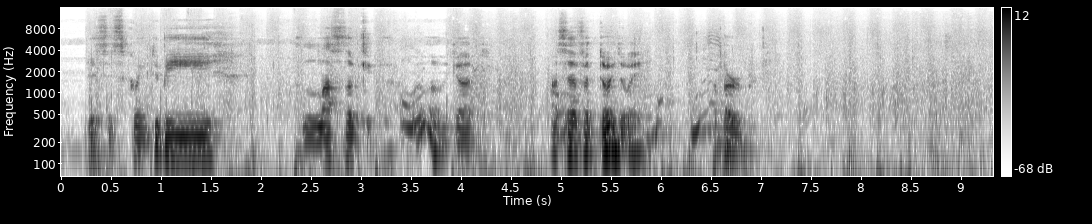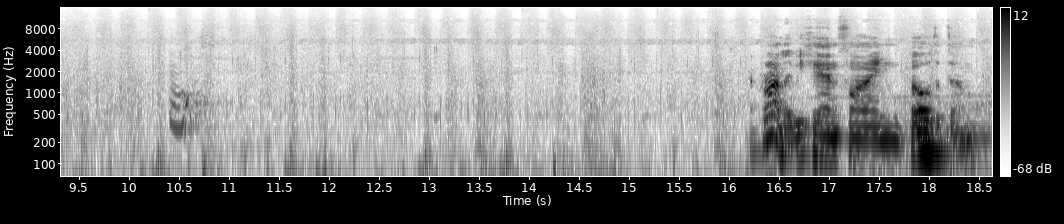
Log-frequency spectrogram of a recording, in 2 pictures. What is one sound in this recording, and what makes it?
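Quick light footsteps patter steadily.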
